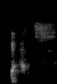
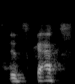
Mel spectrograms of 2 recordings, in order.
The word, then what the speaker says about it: catch: The letter T is always silent when it comes before CH, like catch. It's catch, sketch, stitch, and watch, and which.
